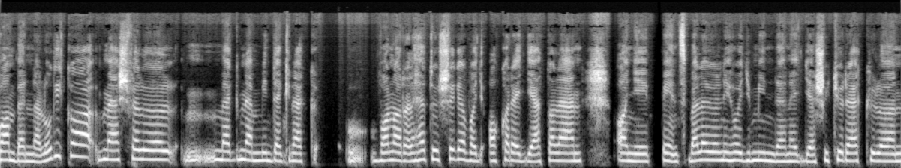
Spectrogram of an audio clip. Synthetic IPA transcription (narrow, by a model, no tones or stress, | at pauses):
ɒmbɛnːɛlo̞ɡikɒmaːʃfɛløːlmɛɡnɛmːind̪ɛŋkinɛk | vɒnɒːrːɒlɛɦɛt̪øːʃeːɡɛvɒɟɒkɒɾɛɟːaːlt̪ɒlaːnɒɲːipeːnz̥t̪̚bɛlɛylniɦo̞ɟmind̪ɛnɛɟːɛʃucyɾɛkyløn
